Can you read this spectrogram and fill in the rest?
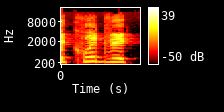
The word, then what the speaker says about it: Quidvic: The Quidvic Plagues, rhymes with Kidpick, is becoming an insidious force in the movie industry.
